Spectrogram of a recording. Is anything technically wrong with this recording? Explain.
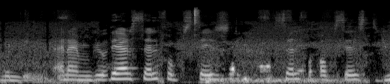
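Yes, the speech is intermittently pushed down, at 0 to 0.33 s (a slight dip of about 5 dB), 0.8 to 2.44 s (drops of up to around 20 dB through most of that stretch) and 3.66 to 3.86 s (about 15 dB). This is speech suppressed in double talk, likely caused by an echo canceller that mistook overlapping talk for loudspeaker echo and attenuated it. Unlike packet-loss dropouts, the level is turned down rather than lost to missing data.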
